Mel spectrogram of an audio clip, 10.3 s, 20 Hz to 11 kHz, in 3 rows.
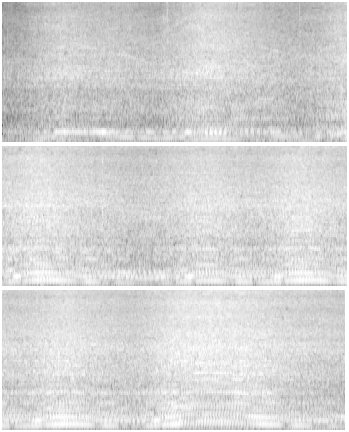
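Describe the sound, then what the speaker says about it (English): A Mercedes C220 CDI diesel engine with fault code P2454, a warning light and limp mode is revved repeatedly, with a steady engine drone rising and falling in smooth waves, close and loud with no talking. "the car now is revving past 3000 RPMs, which was not doing before"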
